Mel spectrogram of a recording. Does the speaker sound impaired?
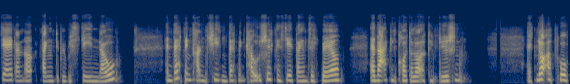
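Yes: deafness; hearing impairment sometimes affects speech, sometimes talks too fast, unsure how loud or quiet.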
